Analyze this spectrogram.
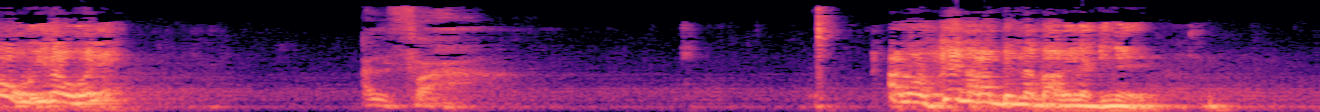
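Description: A middle-aged man speaks with animation close to a microphone, in bursts with pauses.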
